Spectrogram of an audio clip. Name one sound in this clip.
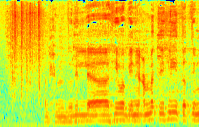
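A man recites in a melodic, chanting voice.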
